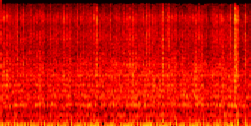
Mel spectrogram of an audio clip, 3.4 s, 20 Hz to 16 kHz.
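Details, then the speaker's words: 2008 Pontiac G5 2.2L Ecotec, 244k miles, new plugs and coils, recorded at the tailpipe at idle: deep rumble with irregular puffs and RPM wavering, an intermittent cylinder 4 misfire setting P0300; smooth under load; cause unconfirmed. "right there boom boom boom boom the RPMs are kind of going up and down it looks like cylinder four"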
